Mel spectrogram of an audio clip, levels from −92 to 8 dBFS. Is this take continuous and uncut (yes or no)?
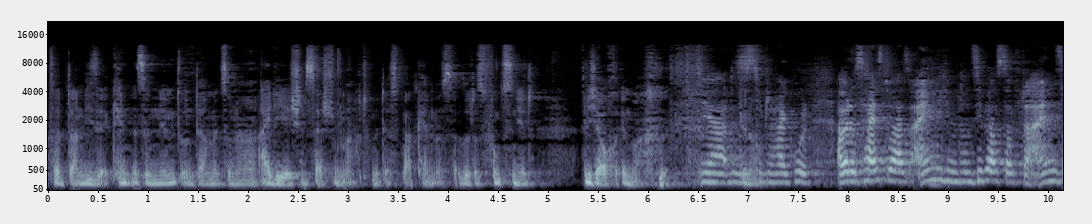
yes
